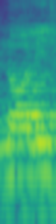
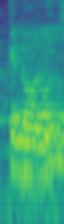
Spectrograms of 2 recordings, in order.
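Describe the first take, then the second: First: The word starts with n; k is silent. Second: The word starts with a sounded k. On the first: This is how the word is read. The speaker calls it right. "पढ़ने में नॉलेज पढ़ा गया, इसमें के silent हुआ" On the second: This is how the word is written. The speaker calls it wrong. "English में कैनोलिज लिखा गया"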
